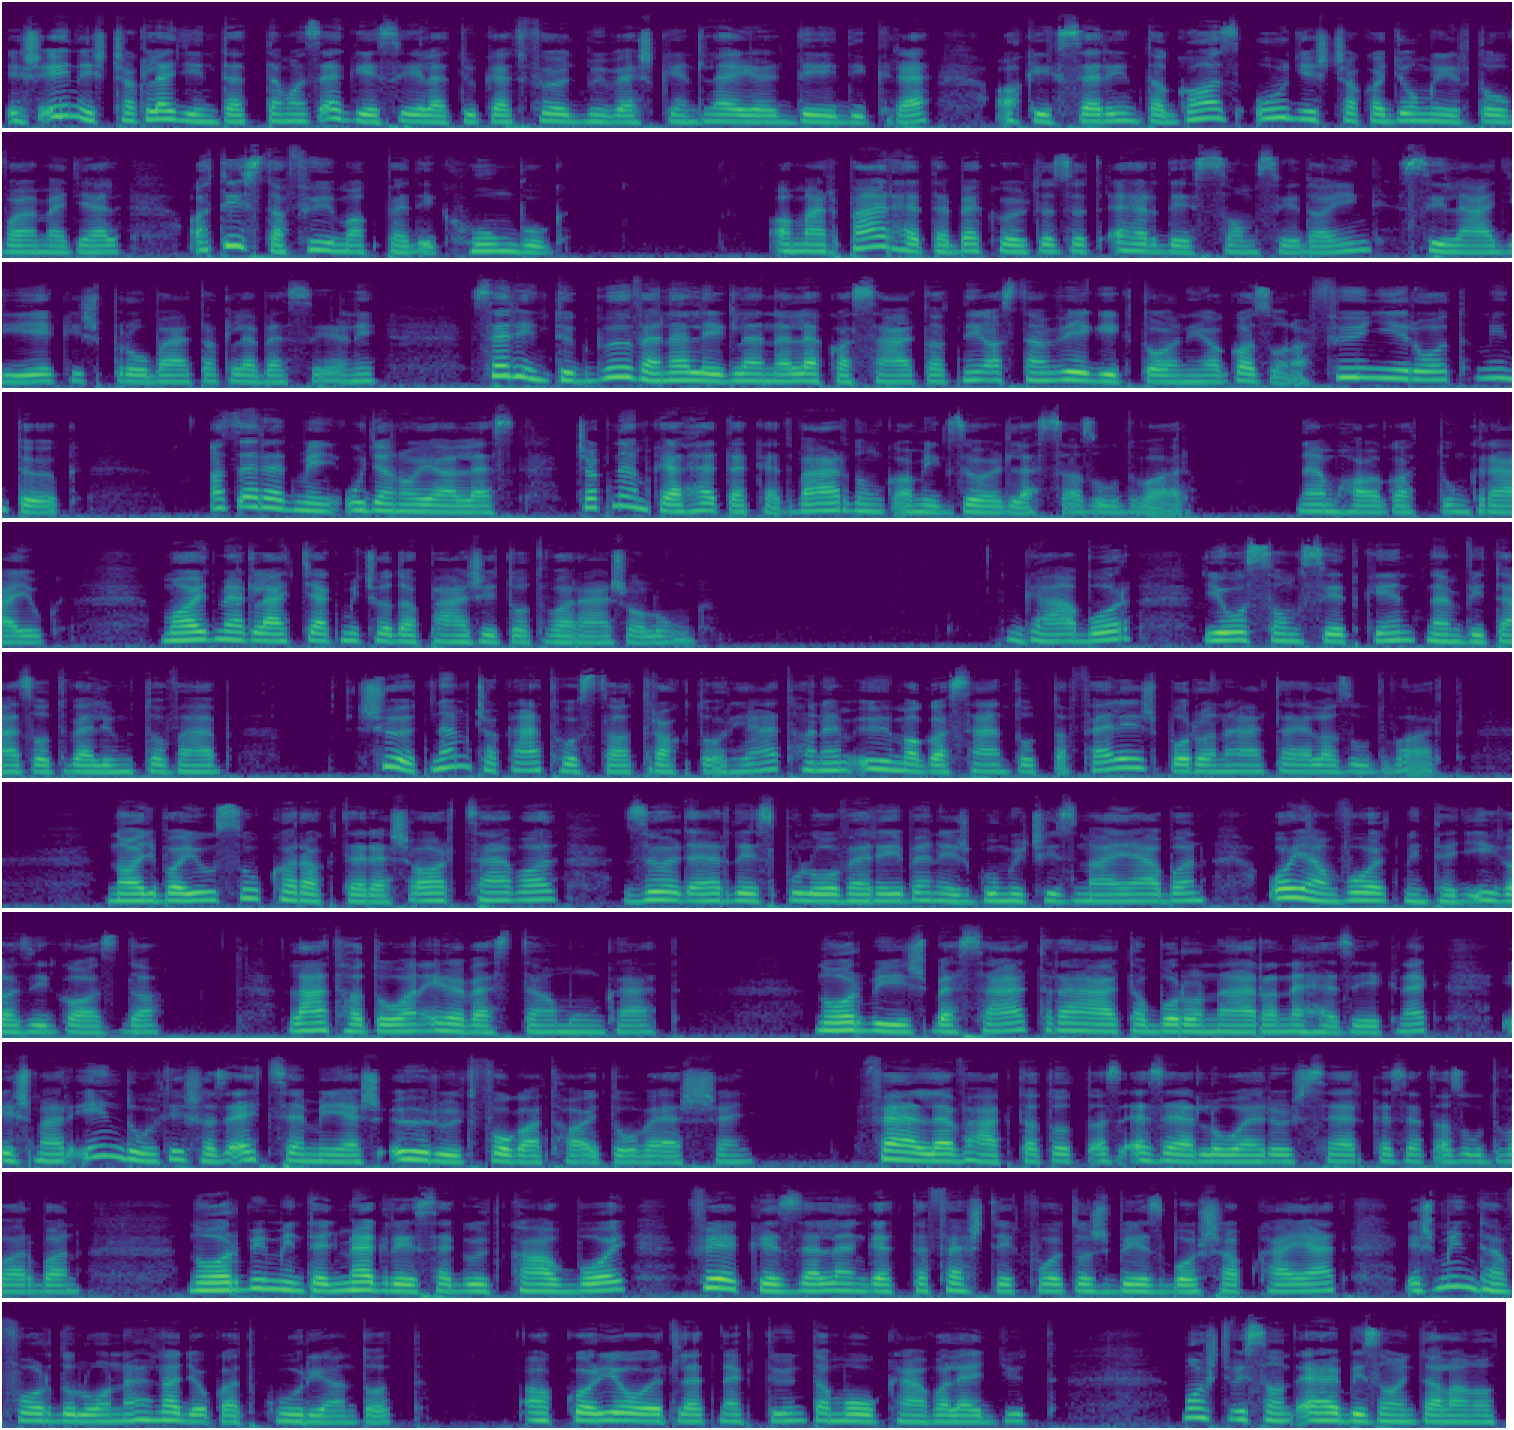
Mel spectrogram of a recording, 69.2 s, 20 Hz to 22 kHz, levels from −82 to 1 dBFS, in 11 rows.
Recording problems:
none

